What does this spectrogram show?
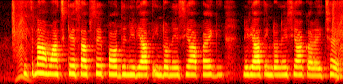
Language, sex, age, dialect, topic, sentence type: Maithili, female, 36-40, Bajjika, agriculture, statement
